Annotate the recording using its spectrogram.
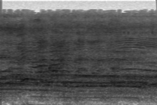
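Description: A group of young children shouting and squealing all at once: many high voices overlapping with no break.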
